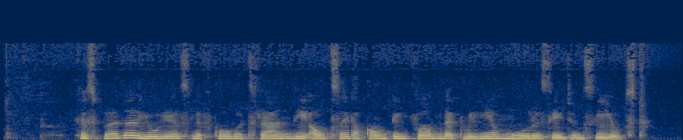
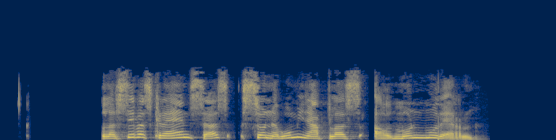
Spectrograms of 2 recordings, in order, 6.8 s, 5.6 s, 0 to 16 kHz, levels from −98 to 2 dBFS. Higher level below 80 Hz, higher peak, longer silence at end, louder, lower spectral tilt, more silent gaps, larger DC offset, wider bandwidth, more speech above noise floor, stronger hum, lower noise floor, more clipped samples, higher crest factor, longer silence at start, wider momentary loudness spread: second, -70 dBFS vs -58 dBFS; second, -10 dBFS vs 0 dBFS; second, 0.4 s vs 0.8 s; second, -24 LUFS vs -17 LUFS; first, -9 dB/octave vs -4 dB/octave; second, none vs 3.70-3.74 s; neither; first, 11 kHz vs 8.4 kHz; second, 40 dB vs over 73 dB; neither; second, -63 dBFS vs under -90 dBFS; neither; about the same, 14 dB vs 18 dB; second, 0.8 s vs 1 s; about the same, 6 LU vs 5 LU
